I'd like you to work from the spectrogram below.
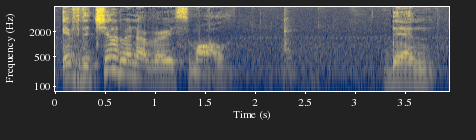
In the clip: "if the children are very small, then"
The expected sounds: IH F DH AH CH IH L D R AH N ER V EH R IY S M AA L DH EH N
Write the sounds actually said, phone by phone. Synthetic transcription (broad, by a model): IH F DH AH CH IH L D R AH N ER V EH R IY S M AA L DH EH N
